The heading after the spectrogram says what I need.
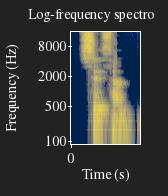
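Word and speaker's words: session: अगला शब्द है एस E double S आई ओ एन और इसे पढ़ा जाएगा सेशन और इसका अर्थ होता है सत्य।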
